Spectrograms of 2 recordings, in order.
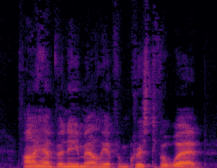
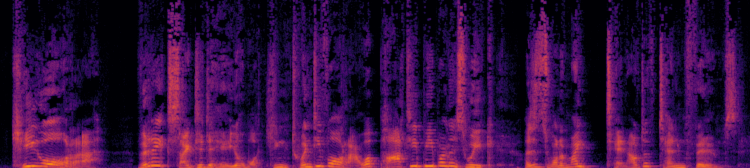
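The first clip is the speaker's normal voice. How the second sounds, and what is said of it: Put-on Welsh accent. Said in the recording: “I'll do it Welsh, I think. ... You should do Welsh”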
